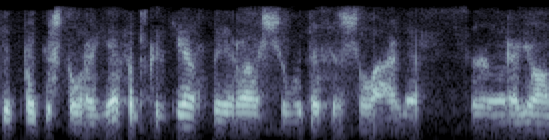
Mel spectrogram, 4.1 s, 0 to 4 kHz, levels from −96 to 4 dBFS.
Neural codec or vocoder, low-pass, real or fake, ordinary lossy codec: codec, 44.1 kHz, 2.6 kbps, SNAC; 3.6 kHz; fake; MP3, 32 kbps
